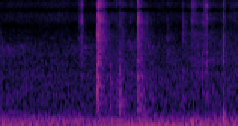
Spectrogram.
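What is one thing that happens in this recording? A wooden carving knocks softly against a wooden box.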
